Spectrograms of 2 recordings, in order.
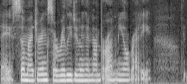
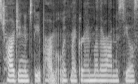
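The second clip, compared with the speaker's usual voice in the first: ordinary delivery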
